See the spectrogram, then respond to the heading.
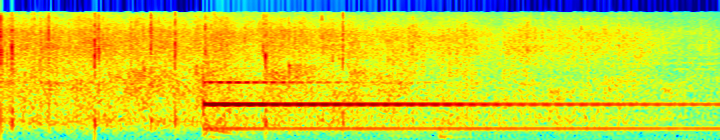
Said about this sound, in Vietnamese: Nếu quý vị hài lòng với điều đó thì hãy cho một tràng vỗ tay thật lớn để cam kết.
